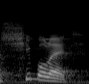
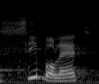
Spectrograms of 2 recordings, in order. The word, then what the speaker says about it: Shibolete: Se dizia que não, então lhe pediam que dissesse a palavra Shibolete. Se, no entanto, dissesse Sibolete, porque não conseguia pronunciar corretamente a palavra, eles o prendiam e o matavam na passagem do Jordão.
